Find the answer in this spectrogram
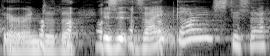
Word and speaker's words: zeitgeist: and just see if we can get it out there into the Is it zeitgeist?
